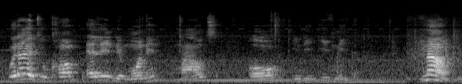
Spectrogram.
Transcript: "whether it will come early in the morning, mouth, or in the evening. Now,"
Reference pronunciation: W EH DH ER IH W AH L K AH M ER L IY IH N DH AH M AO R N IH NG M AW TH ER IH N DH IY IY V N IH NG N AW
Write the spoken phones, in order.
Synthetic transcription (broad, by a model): W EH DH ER IH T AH K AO M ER L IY IH N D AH M AO N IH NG M AW T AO IH N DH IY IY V N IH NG N AW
